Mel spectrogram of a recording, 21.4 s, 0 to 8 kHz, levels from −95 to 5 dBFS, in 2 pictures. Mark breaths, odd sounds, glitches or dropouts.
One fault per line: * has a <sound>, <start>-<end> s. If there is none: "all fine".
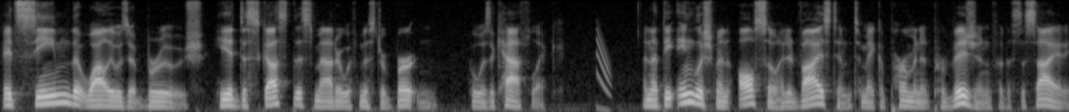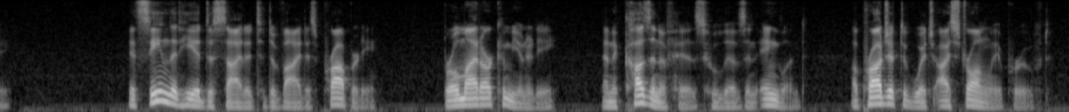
* has a chirp, 6.0-6.1 s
